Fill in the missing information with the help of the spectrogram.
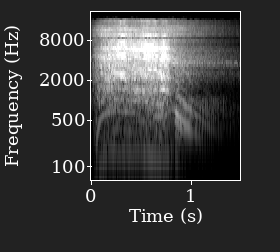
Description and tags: Straight die grinder - Grind 1
Unbranded straight die grinder grinding steel once.
work, 80bpm, 2beat, one-shot, metalwork, straight-die-grinder, labor, pneumatic-tools, pneumatic, grind, crafts, air-pressure, tools, motor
